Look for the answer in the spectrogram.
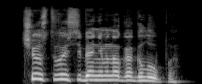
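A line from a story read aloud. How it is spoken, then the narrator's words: Sighing. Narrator (Russian): она вздохнула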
